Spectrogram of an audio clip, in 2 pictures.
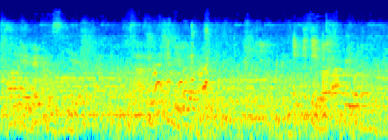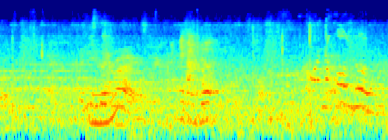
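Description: A toddler's small feet patter on a hard floor.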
